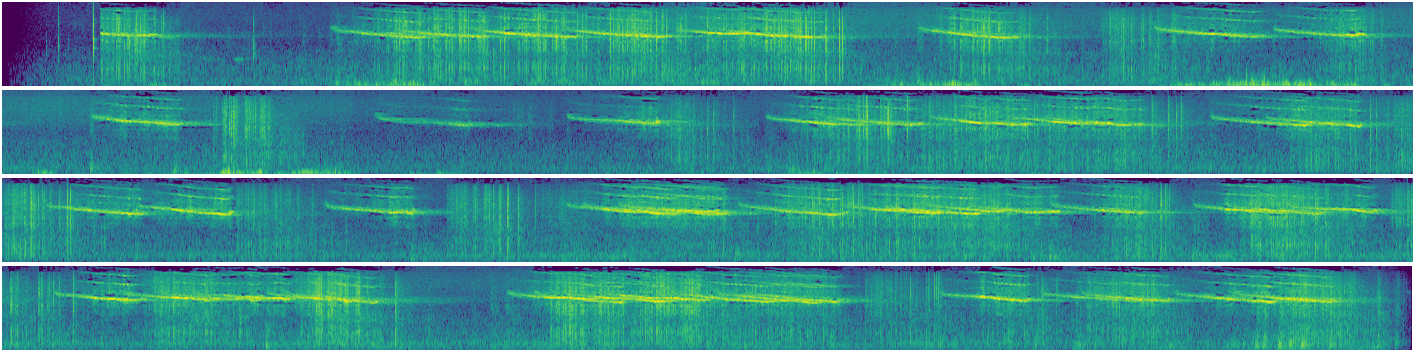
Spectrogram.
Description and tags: Fireworks, Crackle and Whistle, A
Raw audio of whistling fireworks that often leave a crackling sound.
An example of how you might credit is by putting this in the description/credits:
boom, explosion, firework, bang, whistle, standard, fireworks, crackle, rocket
